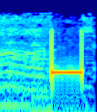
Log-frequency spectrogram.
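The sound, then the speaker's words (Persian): A single short telephone line tone sounds as the next caller is connected: a steady mid-pitched beep with a click at its start and end, following faint voices. “میریم تماس بعدی را وصل می‌سازیم، ببینیم کدام عزیز ما است، از کجا تماس گرفته.”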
